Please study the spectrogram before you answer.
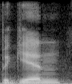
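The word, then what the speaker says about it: BGIN: financial services of Japan they call it the BGI n pronounced begin its purpose is one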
